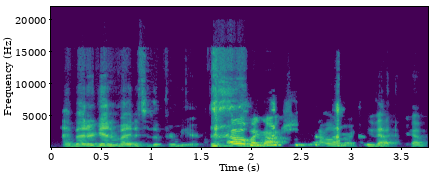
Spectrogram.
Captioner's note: laughs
